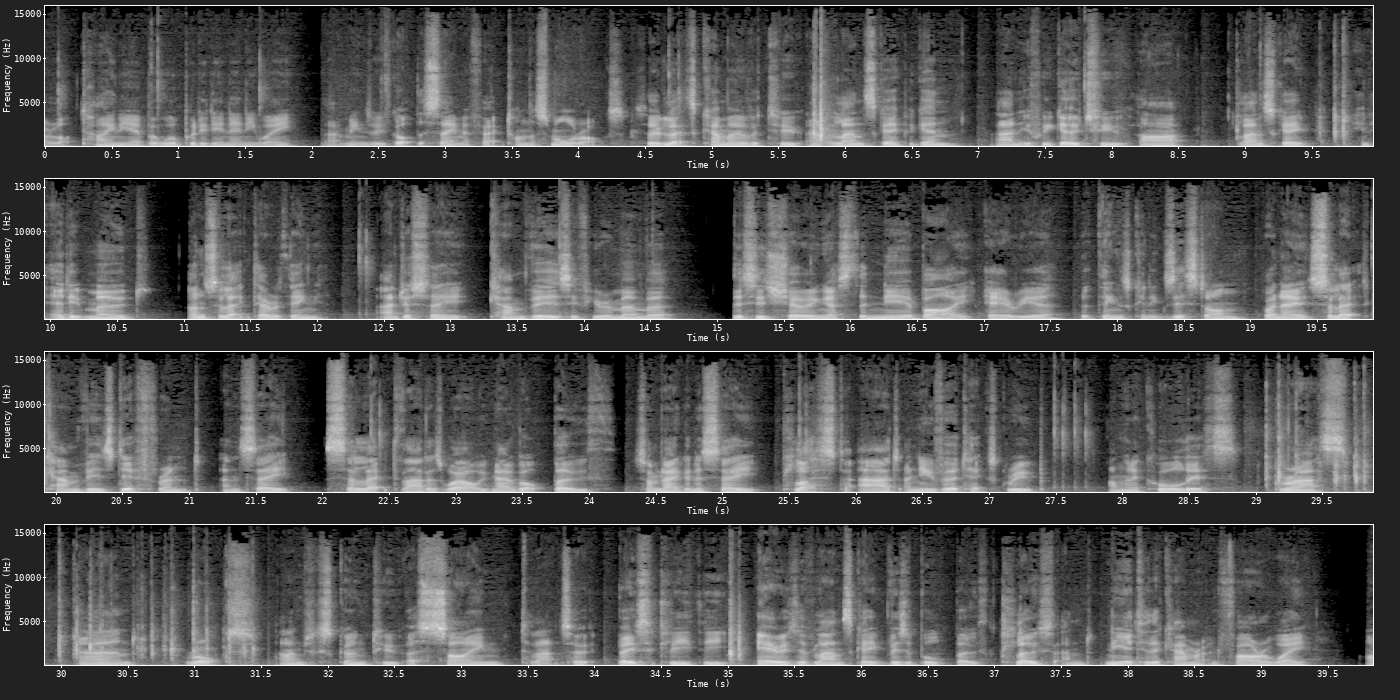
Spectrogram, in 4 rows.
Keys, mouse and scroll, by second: 4.3 click, 5.8 KP_0, 6.9 middle click, 7.8 click, 8.2-8.6 scroll down 1, 8.6 Tab, 9.3 shift+middle click, 9.7 a, 12.3 click, 14.7 middle click, 16.6-17.6 scroll down 2, 19.9 click, 22.4 click, 25.6 click, 27.5 click, 28.9-31.4 typing, 31.5 Return, 32.8-34.5 drag, 35.0 KP_0.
